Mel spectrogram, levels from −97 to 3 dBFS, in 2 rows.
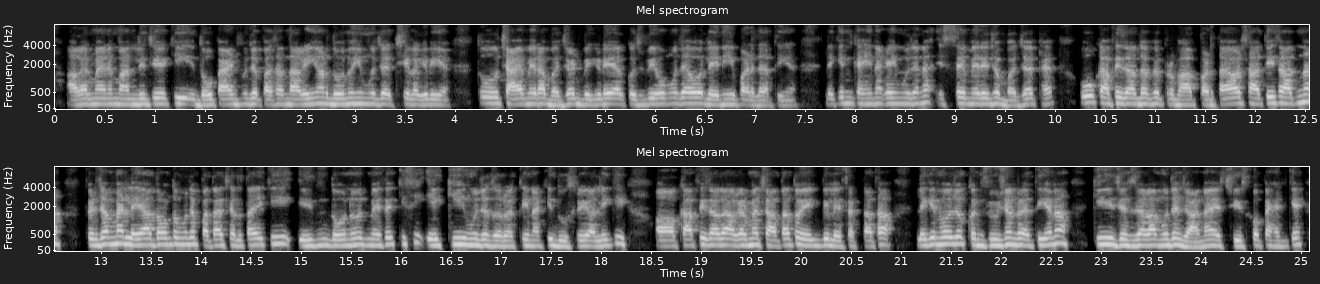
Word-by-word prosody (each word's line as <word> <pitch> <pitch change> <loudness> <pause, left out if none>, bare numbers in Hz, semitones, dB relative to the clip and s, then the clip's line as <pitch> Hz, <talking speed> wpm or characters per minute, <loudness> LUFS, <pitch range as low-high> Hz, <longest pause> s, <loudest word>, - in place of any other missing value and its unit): अगर 145 +3 +1
मैंने 150 0 -1
मान 145 -1 -1
लीजिए 150 +2 -1
कि 155 0 -2
2 135 +1 +1
पैन्ट 140 -1 +2
मुझे 155 +1 -1
पसंद 145 +1 -1
आ 140 - +3
गई 145 +1 +1
हैं 165 - -3
और 165 -1 -1
दोनों 150 +2 +1
ही 165 - -1
मुझे 155 -1 -3
अच्छी 155 - -4
लग 140 -1 -2
रही 140 0 -1
हैं 130 -2 -5 0.3
तो 170 -1 -1
चाहे 150 -1 +3
मेरा 155 0 +1
बजट 140 +2 -1
बिगड़े 140 +2 0
या 150 - +2
कुछ 130 0 -4
भी 155 +2 -2
हो 155 +1 +1
मुझे 160 +1 -1
वो 165 0 +4
लेनी 140 0 0
ही 140 - -2
पड़ 130 - 0
जाती 125 0 -5
है। 120 0 -13 0.3
लेकिन 165 +3 -5
कहीं 155 -1 -3
न 160 0 -3
कहीं 160 0 0
मुझे 160 +1 -3
ना 190 +3 -3
इससे 165 +4 -1
मेरे 155 0 +1
जो 160 +1 0
बजट 145 +5 -3
है 155 - -2 0.3
वो 190 +1 +3
काफ़ी 165 +1 +2
ज़्यादा 155 -1 +1
फिर 165 0 -1
प्रभाव 135 -2 -1
पड़ता 130 +3 -1
है 155 - +3
और 165 +1 +3
साथ 160 -2 +2
ही 175 - +4
साथ 165 0 +2
ना 210 0 +2 0.3
फिर 175 -1 +2
जब 195 +2 +4
मैं 210 - +5
ले 175 -3 +5
आता 180 +1 +3
हूँ 185 0 +1
तो 195 - +1
मुझे 190 +1 +1
पता 165 +1 +2
चलता 165 0 -2
है 180 0 +2
कि 205 +4 -3 0.2
इन 160 +2 0
दोनों 165 +3 +1
में 165 -1 0
से 195 +1 +1
किसी 200 +4 -8
एक 160 - -2
की 190 0 +3
मुझे 170 -2 +2
ज़रूरत 150 -2 0
थी 165 - +1
ना 150 -1 -1
कि 170 - +1
दूसरी 150 0 -1
वाली 150 +2 +1
की 210 - -5 0.4
अ, 150 0 +3
काफ़ी 165 +2 +1
ज़्यादा 175 0 +3
अगर 170 0 +2
मैं 180 +1 +2
चाहता 165 +1 +1
तो 195 - +1
एक 160 -2 +1
भी 175 - +1
ले 150 -3 +1
सकता 145 +1 -3
था। 185 +2 0 0.3
लेकिन 190 +3 +2
वो 200 0 +3
जो 205 0 +2
कन्फ़्यूज़न 165 +2 +2
रहती 175 -1 +1
है 185 - +3
ना 220 0 +3 0.3
कि 190 0 +4
जिस 165 -1 +3
जगह 165 +1 +4
मुझे 170 +2 +2
जाना 135 +2 +2
है 165 - +3
इस 145 - -4
चीज़ 150 -2 -1
को 165 - 0
पहन 145 -3 -3
के 185 - +1
160 Hz, 275 wpm, -23 LUFS, 150-170 Hz, 0.4 s, मैं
